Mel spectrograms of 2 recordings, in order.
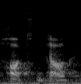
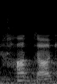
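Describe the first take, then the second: First: Both words carry stress. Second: Only the second word carries stress. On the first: "you have two stressed words" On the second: "you have one stress on dog"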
